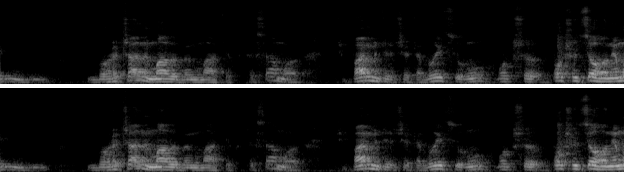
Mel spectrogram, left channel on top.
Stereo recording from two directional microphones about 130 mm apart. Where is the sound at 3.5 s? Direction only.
20° left (ahead or behind).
